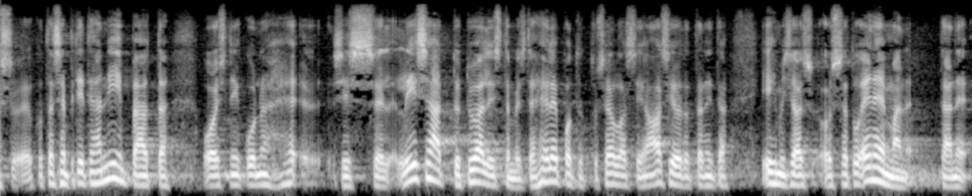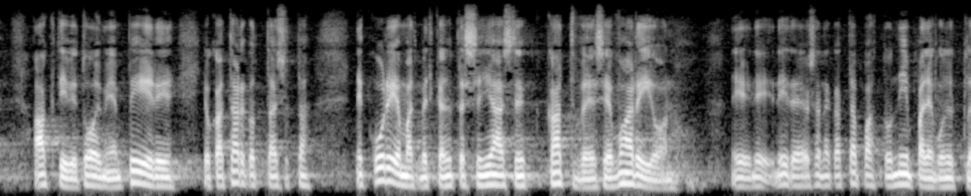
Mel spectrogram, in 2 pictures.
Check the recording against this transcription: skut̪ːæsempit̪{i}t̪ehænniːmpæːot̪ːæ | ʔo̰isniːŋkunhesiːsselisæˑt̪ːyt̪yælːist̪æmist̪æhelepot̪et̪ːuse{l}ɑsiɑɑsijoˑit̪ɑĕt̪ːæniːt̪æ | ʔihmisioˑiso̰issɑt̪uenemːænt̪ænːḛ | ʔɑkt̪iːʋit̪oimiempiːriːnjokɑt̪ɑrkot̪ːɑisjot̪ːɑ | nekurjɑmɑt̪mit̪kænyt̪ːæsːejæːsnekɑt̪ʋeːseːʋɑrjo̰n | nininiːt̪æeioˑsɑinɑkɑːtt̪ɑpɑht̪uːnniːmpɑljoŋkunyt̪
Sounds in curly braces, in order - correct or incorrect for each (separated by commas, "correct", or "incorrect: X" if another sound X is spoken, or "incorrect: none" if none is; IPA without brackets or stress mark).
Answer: correct, incorrect: lː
